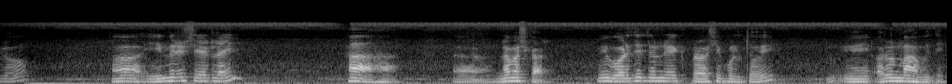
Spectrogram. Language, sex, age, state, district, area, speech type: Marathi, male, 60+, Maharashtra, Wardha, urban, spontaneous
